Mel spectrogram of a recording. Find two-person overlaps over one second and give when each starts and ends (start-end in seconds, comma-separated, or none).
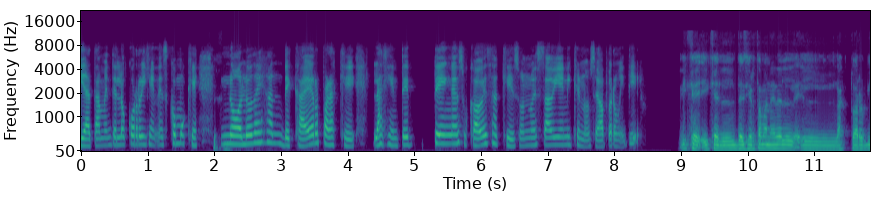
none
